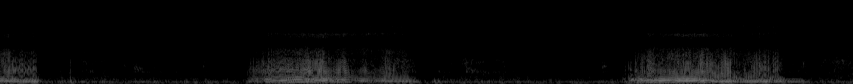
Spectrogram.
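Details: Snoring Maltese dog named Joker, born December 2015, recorded at home: two long, loud, gravelly snore bursts roughly four seconds apart, separated by quieter wheezy breaths.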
